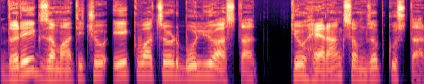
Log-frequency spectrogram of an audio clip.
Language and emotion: Goan Konkani, neutral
